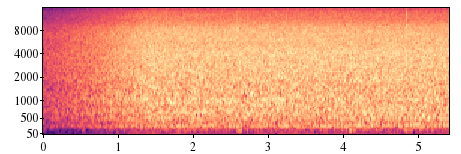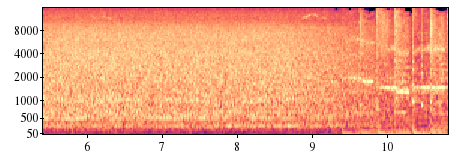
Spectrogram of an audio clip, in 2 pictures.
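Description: Cooling fans of a 16-GPU crypto-mining rig running together: a steady rushing whoosh with a faint hum, fading in over the first second or so. Electronic music starts near the end.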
